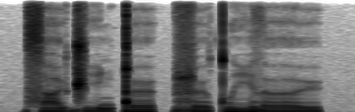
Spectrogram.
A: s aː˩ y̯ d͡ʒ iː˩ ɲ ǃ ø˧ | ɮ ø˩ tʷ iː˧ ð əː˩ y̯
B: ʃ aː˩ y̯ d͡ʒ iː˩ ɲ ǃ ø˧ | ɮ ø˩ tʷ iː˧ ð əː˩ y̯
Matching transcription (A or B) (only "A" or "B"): A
